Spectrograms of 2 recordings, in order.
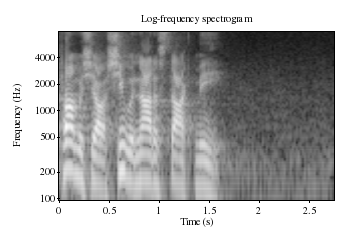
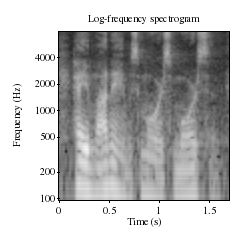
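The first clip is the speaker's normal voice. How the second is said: low, soft, would-be smooth pickup voice; trying to be cool; 8 semitones lower, 8 dB quieter than usual. Retold or imitated. Grad student introducing himself to a girl on campus, trying to be cool. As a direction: play it all cool and low. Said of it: "trying to be all cool".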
